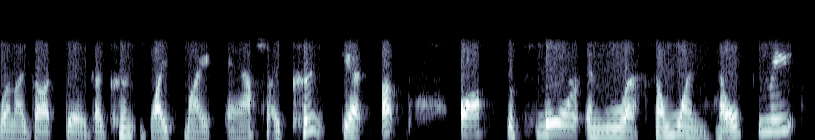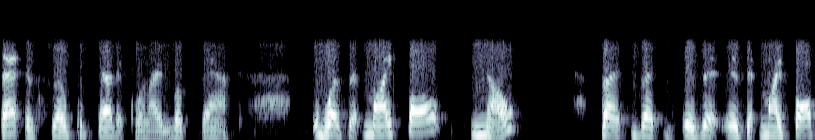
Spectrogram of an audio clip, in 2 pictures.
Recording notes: 100 Pounders Phone Meeting, 8/3/23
